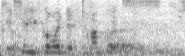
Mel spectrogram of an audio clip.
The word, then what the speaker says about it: Tahquitz: Tahquitz.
